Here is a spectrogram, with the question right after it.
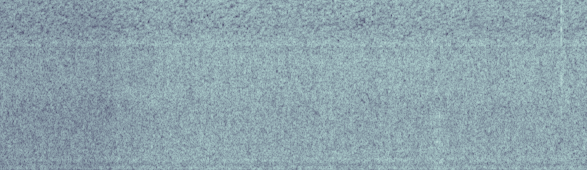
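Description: Floodwater surges steadily through Indian Bend Wash greenbelt in Scottsdale, Arizona, a loud, continuous broadband rush like heavy surf that holds unbroken for the whole stretch, with no voices over it.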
